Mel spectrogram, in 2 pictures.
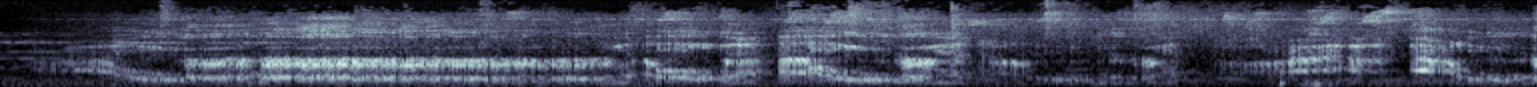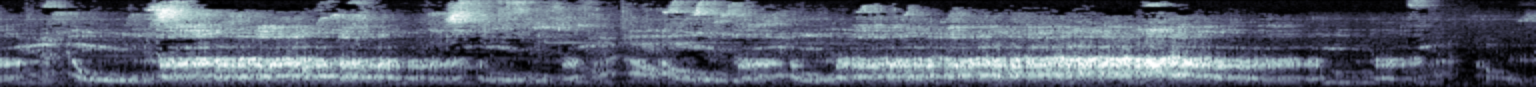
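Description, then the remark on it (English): Red howler monkeys give deep, gurgling, roaring calls in repeated surging bouts, loud and resonant, swelling and fading over several seconds with guttural grunting between. “And that gurgling sound is a red howler monkey.”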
